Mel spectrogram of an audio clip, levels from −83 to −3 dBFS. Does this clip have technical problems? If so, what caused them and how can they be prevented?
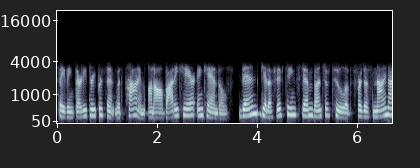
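Yes. G.729 codec damage runs throughout: the speech sounds rough and synthetic, with nothing above 3.7 kHz. The codec rebuilds each 10 ms frame from a vocal tract filter, pitch predictor and sparse pulses, which fits an 8 kbit/s stream. Using a wideband codec such as G.722 or Opus prevents this.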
